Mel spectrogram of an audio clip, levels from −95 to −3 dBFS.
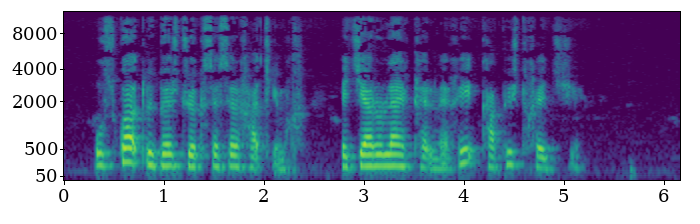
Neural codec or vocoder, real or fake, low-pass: none; real; 10.8 kHz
